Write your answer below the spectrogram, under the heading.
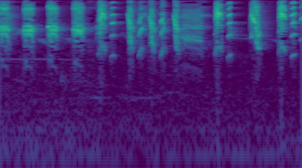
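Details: Long-tailed shrike, known locally as cendet or toed, singing very actively: a fast chatter of harsh, scratchy high bursts, about a dozen in three seconds, with brief gaps between them.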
